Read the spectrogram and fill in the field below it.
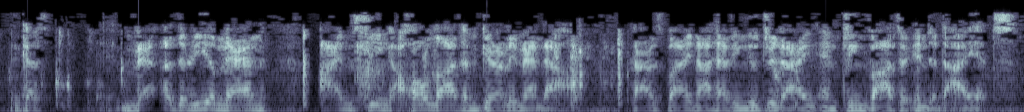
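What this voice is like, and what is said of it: Arnold Schwarzenegger impression. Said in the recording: “Arnold Schwarzenegger ... That's a good impression.”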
